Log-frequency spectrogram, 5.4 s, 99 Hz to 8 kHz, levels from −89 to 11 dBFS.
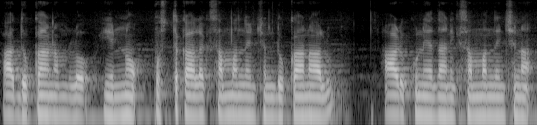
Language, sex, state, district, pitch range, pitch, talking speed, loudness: Telugu, male, Andhra Pradesh, Krishna, 135-140 Hz, 135 Hz, 100 wpm, -18 LUFS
